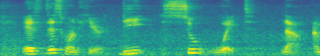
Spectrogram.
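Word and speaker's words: Sou: if I don't but the actual pronunciation is Su because the letters of the name is s-o-u so so if you're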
